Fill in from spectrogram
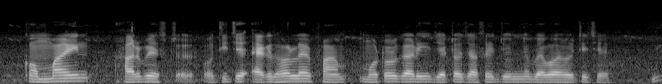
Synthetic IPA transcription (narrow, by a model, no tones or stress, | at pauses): kɔmbajn | haɾbʱesʈo̰t̪it͡ɕeʔɛkd̪ʱɔɾoneɾfʰamːoʈoɾɡaɽid͡ʑeʈot͡ɕaseɾd͡ʑonːebɛboɦaɾɦojt̪et͡ɕʰe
